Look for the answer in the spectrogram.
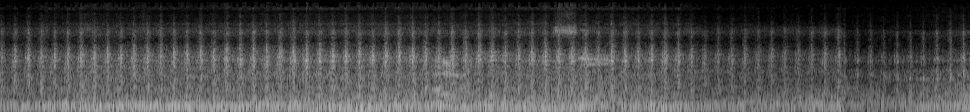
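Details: Recently started rhythmic knocking/banging from the running engine, about four beats a second and following engine speed, heard under the hood while trying to locate it; source not yet found.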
